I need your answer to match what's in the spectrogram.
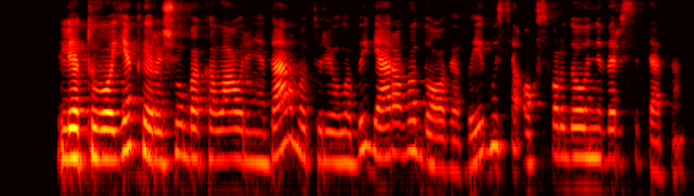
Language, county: Lithuanian, Vilnius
